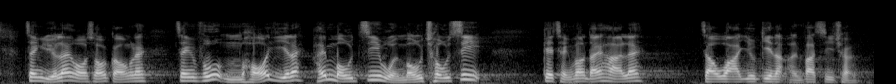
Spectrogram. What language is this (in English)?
Cantonese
